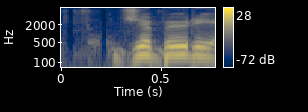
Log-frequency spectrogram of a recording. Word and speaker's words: Djibouti: Djibouti. I would have never guessed that's how you would, but I guess, yeah. The DJ. The DJ. The D is silent.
